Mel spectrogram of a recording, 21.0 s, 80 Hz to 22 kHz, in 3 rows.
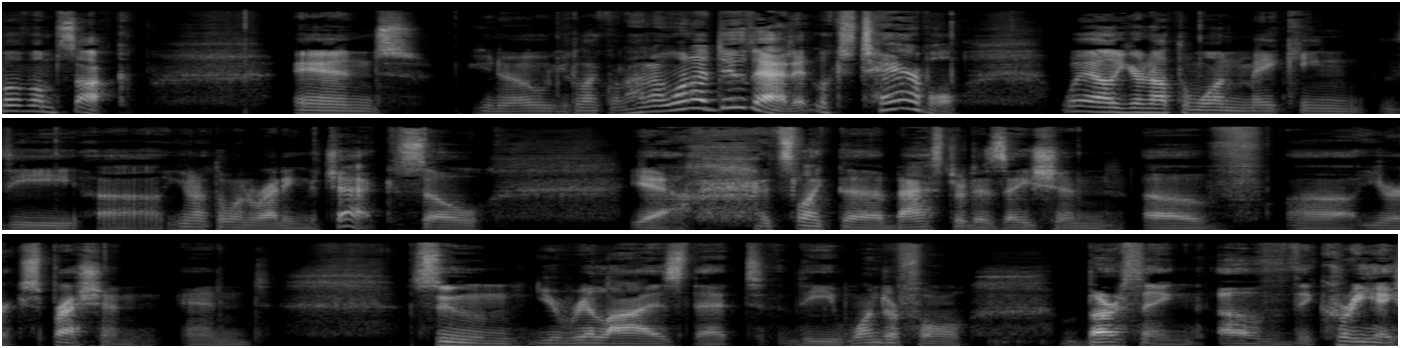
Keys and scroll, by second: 2.7 space, 4.6 space, 5.9 space, 8.9 space, 12.2 space, 14.4 space, 15.9 space.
